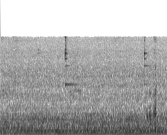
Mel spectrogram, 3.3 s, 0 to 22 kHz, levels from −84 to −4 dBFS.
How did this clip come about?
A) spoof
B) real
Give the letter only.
B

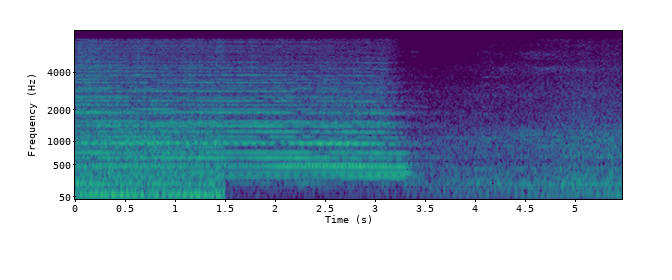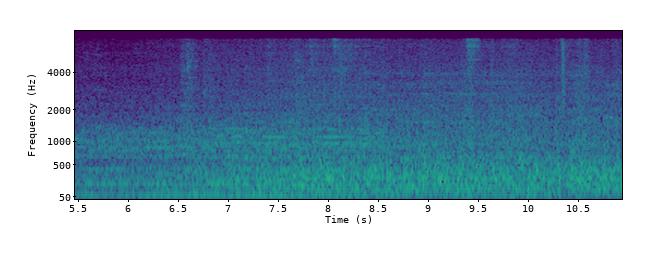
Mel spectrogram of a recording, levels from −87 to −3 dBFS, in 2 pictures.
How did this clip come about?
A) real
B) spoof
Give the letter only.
A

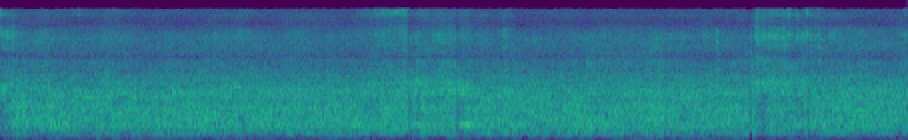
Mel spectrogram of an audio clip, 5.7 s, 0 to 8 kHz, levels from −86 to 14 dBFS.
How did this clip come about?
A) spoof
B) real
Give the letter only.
A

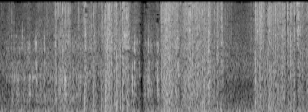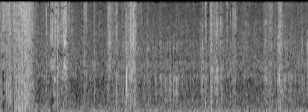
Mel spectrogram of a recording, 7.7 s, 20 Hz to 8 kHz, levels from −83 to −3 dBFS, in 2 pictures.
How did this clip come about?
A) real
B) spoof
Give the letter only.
A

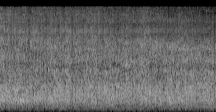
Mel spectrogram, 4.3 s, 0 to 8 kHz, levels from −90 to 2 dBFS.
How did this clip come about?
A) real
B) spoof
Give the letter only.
B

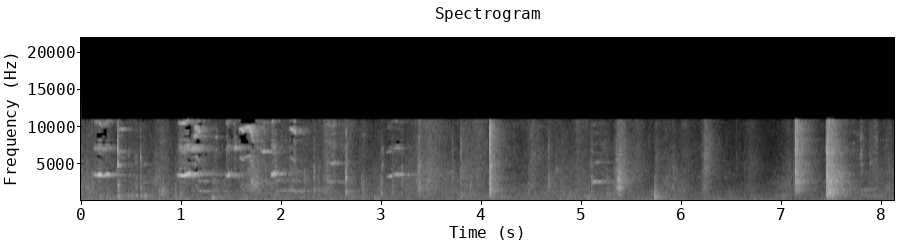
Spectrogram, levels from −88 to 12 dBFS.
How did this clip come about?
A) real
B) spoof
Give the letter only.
A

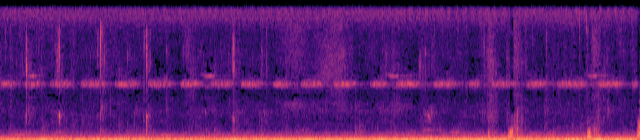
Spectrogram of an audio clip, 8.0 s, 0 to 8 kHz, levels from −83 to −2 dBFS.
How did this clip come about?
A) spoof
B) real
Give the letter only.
B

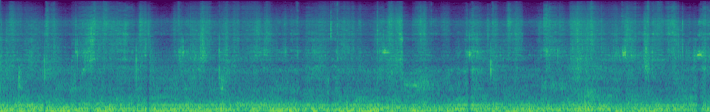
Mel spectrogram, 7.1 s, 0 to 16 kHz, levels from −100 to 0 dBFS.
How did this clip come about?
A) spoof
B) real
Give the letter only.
A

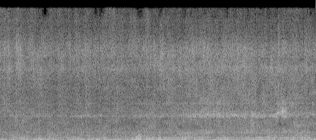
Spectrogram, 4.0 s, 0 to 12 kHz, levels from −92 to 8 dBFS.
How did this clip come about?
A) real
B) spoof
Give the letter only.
B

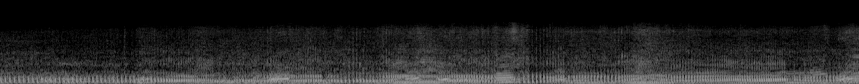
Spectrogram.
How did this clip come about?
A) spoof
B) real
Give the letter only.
B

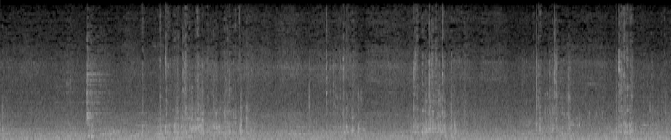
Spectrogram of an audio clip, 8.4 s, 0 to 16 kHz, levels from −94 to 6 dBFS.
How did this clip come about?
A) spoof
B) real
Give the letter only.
B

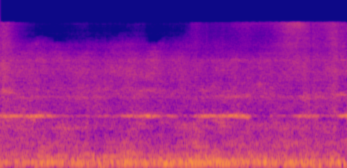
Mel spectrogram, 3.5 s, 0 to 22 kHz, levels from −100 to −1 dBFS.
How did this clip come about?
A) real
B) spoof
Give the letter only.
B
